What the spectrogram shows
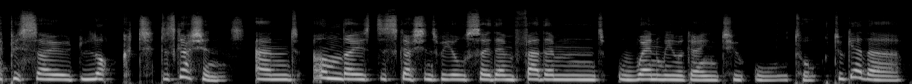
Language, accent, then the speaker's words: English; United Kingdom; Being the Brit involved in such a wonderful production, I was perhaps there at different hours to them.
